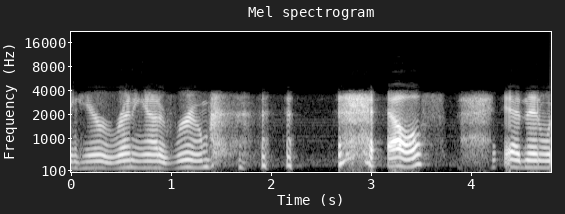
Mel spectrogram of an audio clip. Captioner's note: laugther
